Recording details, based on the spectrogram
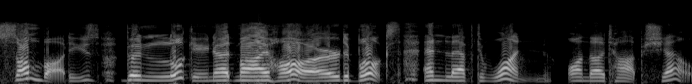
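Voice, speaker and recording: Pitched in the middle range, this put-on character voice moves at a very slow pace. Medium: read story.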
